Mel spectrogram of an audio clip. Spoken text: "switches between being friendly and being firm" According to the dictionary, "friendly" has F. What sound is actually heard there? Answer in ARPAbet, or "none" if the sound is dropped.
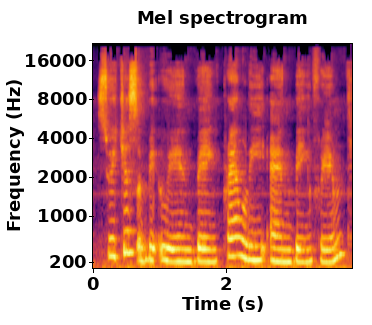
P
